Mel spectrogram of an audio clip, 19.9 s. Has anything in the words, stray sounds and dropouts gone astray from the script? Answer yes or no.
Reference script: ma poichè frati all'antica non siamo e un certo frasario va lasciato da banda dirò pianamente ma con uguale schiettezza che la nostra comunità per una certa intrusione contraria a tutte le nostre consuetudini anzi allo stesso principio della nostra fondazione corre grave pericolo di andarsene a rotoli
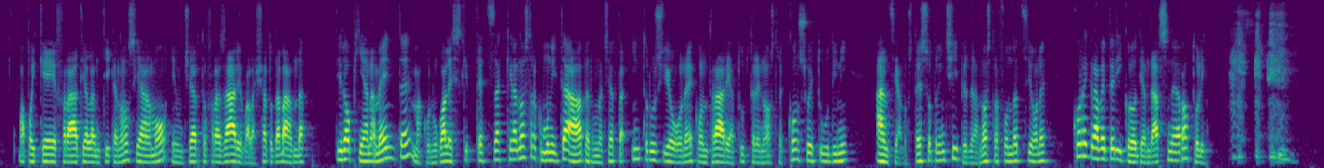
yes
